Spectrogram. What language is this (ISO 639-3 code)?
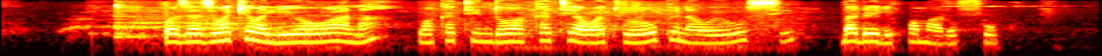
swa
